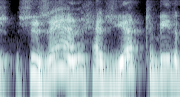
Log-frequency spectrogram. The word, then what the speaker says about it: Susanne: So anytime Suzanne's on something giving her website and she says, "Hey, it's Suzanne's bureau."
